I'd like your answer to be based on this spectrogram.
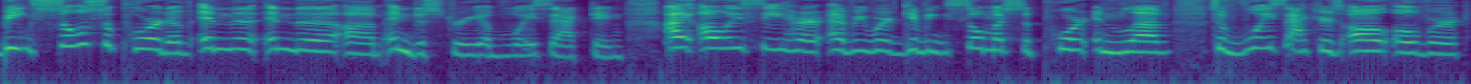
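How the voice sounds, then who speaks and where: A woman's voice: sits high, fairly bright tone, no room sound, studio quality. A woman hosting an interview show, bubbly and gushing, giggling often. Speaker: podcast host. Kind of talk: casual interview chat.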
